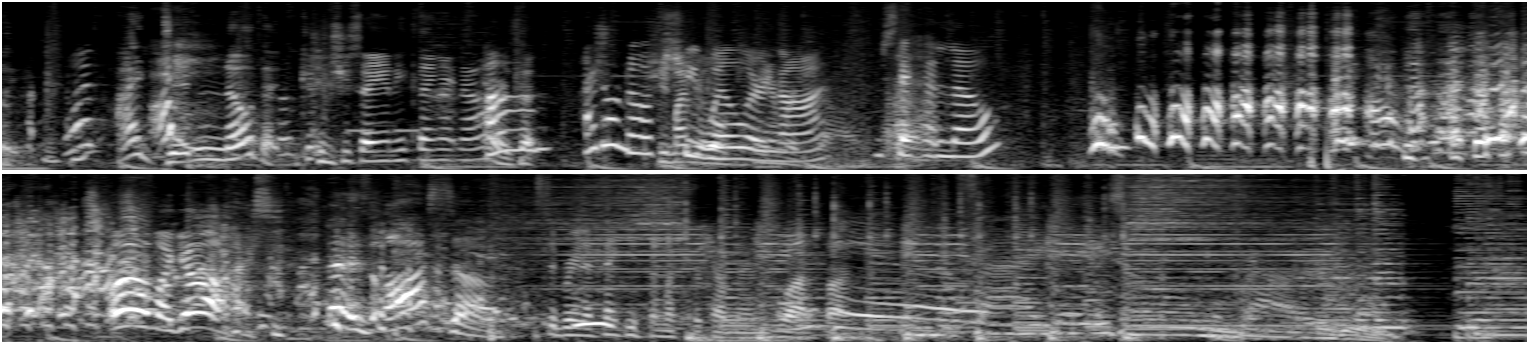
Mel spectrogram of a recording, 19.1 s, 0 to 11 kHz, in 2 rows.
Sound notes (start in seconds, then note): 11.6 laughter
